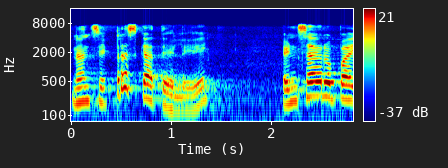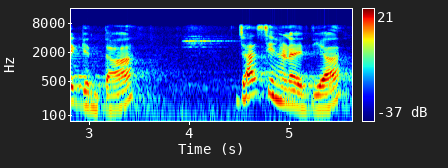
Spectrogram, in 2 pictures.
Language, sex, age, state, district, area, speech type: Kannada, male, 30-45, Karnataka, Bangalore Rural, rural, read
